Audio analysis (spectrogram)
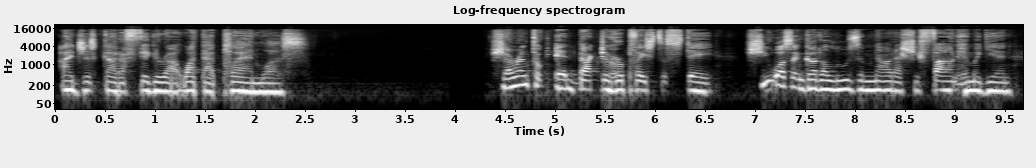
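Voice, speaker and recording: A man's voice: medium pitch, a little mellow, dry recording, clean studio sound. A man narrating a scripted first-person story as the narrator of a fiction podcast.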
